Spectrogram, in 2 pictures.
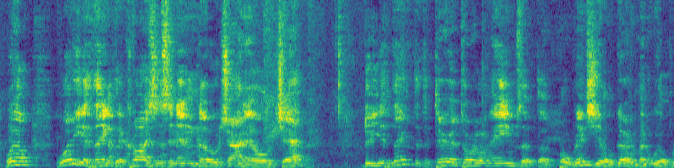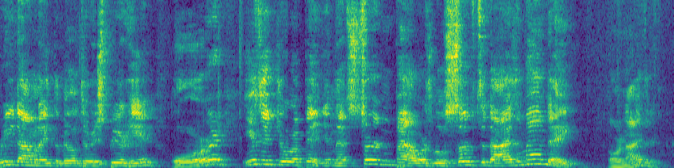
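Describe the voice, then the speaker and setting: A man's voice: high-pitched, big pitch swings, brisk, darkish tone. A man playing a blustering, pompous husband with affectedly fancy speech in a 1940s-style radio comedy. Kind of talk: 1940s radio comedy acting before a live audience. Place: live theatre stage. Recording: echoey stage, distant mic, noisy.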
